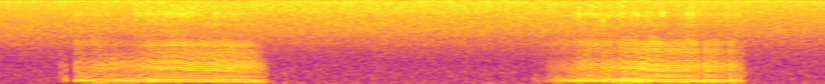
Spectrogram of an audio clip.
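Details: Two long, rattling, buzzy snoring breaths with a quiet pause between them from a sleeping female tabby cat.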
